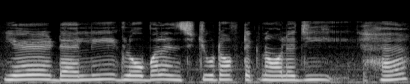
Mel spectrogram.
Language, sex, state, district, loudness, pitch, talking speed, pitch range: Hindi, female, Haryana, Jhajjar, -15 LUFS, 210 Hz, 100 wpm, 205-220 Hz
